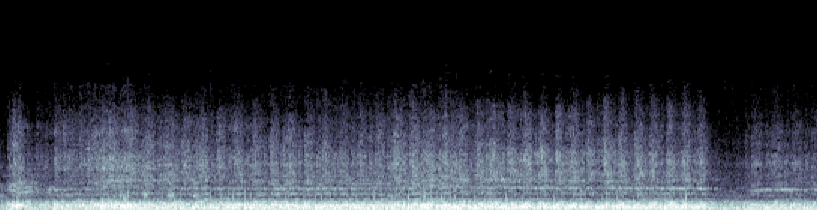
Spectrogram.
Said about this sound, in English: The fishing vessel Sea Hound docks at the Chatham Fish Pier on Cape Cod, Massachusetts, to unload her catch as a huge steel bucket swings down onto her deck.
